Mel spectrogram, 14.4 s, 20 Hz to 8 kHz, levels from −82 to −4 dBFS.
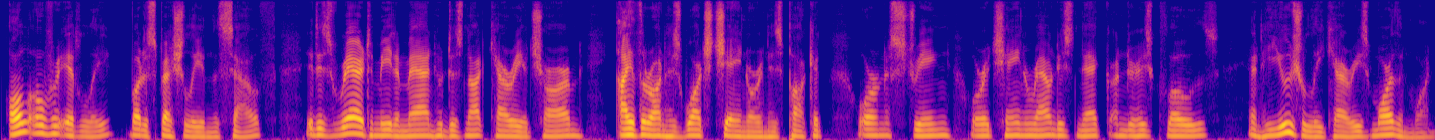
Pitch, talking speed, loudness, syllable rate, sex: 120 Hz, 210 wpm, -21 LUFS, 5.1 syllables/s, male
